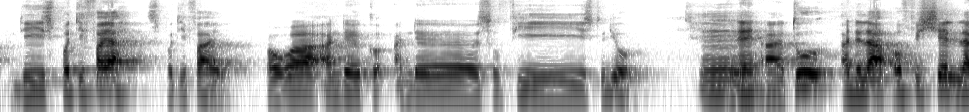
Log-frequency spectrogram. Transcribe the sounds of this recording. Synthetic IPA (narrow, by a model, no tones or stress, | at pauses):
dispɔt̪ifajahspɔt̪ifajbawaa̰ndəkandəsufist̪udio | ɛndɛnat̪uadalahofisialːa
